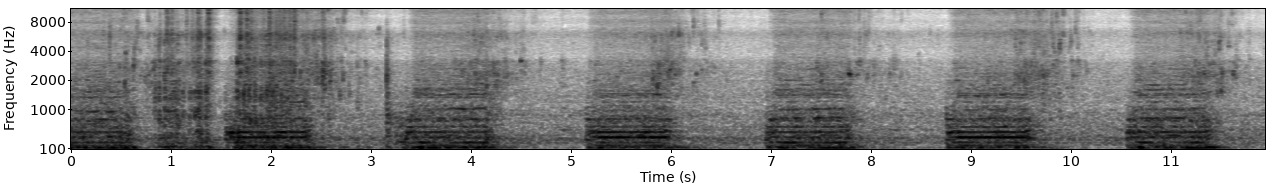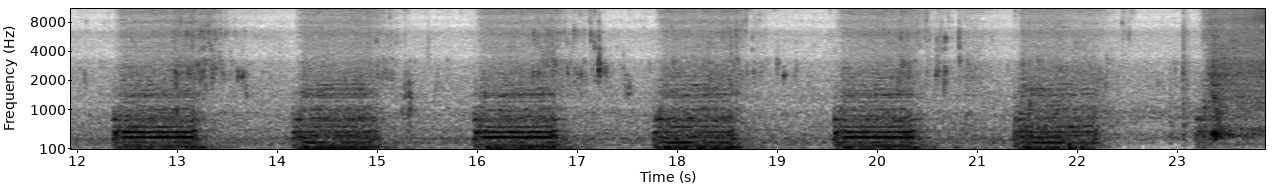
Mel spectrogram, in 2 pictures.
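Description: Water churning inside a washing machine on a cold wash cycle, sloshing in regular rhythmic pulses about every two seconds as the drum turns back and forth, close and steady with a faint hum between pulses.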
